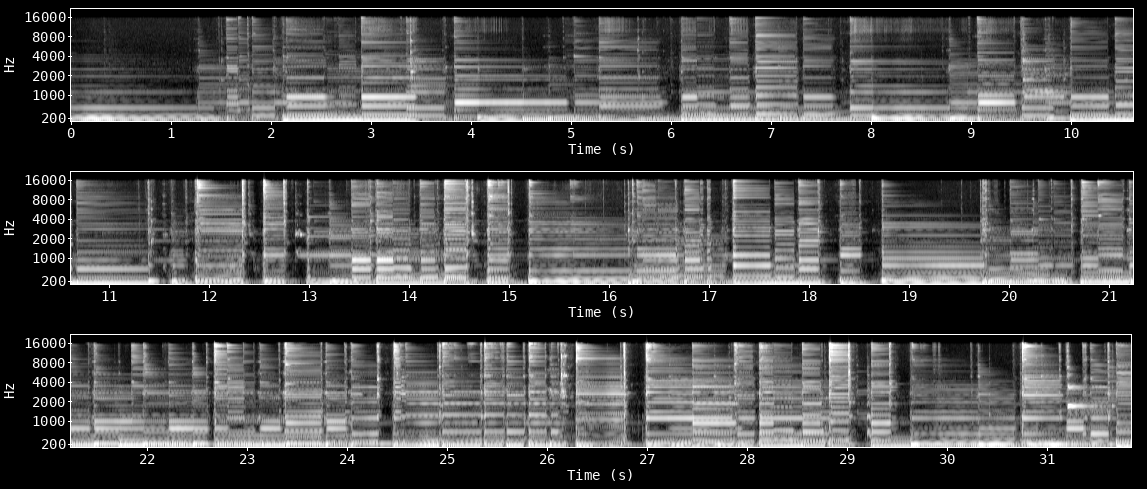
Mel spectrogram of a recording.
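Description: Solo acoustic guitar played fingerstyle, with bass notes and melody picked together and the low bass note changing every second or two.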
